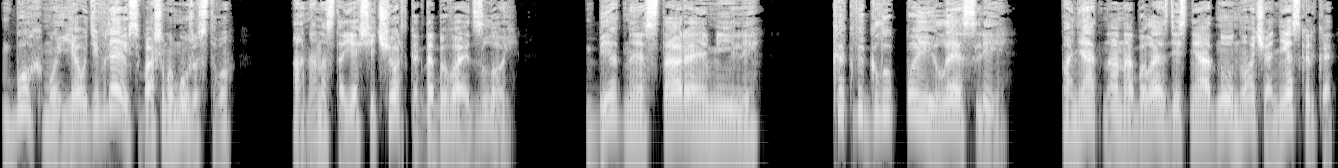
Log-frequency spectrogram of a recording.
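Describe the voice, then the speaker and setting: A man voicing a carefree middle-aged businessman who talks in a bright, laughing tone. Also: medium pitch, big pitch swings, measured pace, dry recording, clean studio sound, pitched above the performer's own voice. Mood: amused.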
